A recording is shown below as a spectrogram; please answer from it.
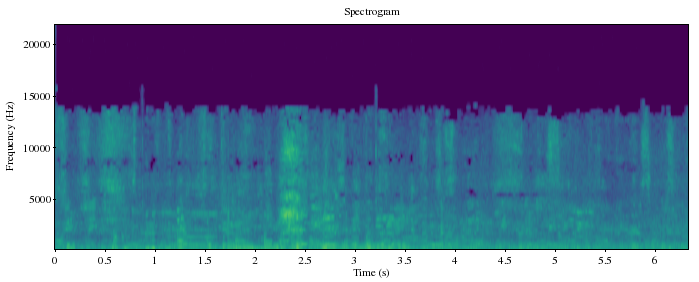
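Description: Chatter of many people talking at once at crowded café terrace tables and among passers-by, with no single voice standing out. A brief, sharper, higher sound rises above the babble a little over two seconds in.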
